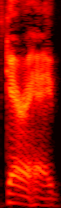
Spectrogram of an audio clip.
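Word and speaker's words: Garrahy: Lucas, inker Richard Case, letterer Bill Oakley, and colorist Pat Gary is how I'm pronouncing that. Garahay. I think it's Garahay, that's Ah, but only in Scotland in America.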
